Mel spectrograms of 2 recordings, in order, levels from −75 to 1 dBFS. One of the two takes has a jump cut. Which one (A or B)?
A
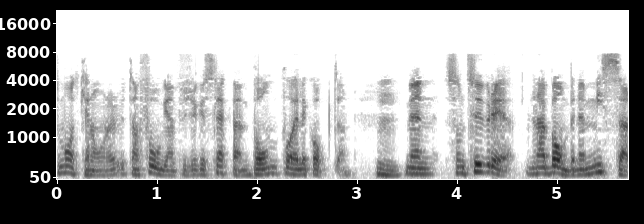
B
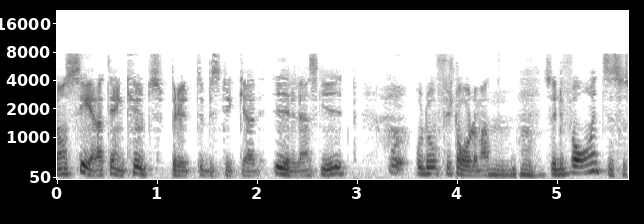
B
